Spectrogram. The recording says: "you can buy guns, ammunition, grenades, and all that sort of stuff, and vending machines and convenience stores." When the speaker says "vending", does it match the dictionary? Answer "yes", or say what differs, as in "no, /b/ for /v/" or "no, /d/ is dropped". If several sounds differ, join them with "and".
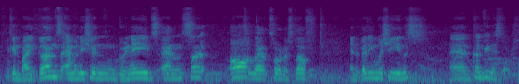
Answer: no, /n/ is dropped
